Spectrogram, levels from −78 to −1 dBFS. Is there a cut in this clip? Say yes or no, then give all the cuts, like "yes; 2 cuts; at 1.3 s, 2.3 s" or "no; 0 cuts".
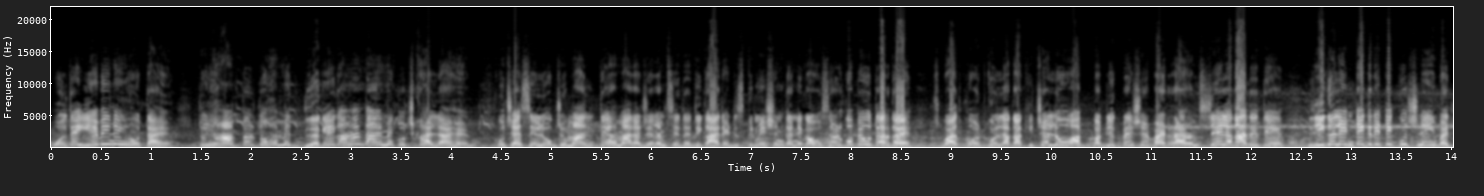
yes; 1 cut; at 4.4 s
